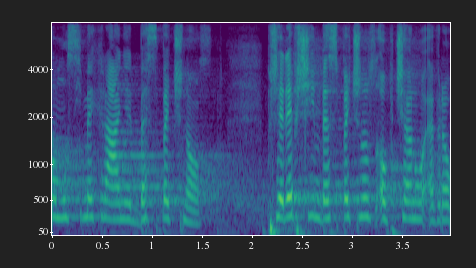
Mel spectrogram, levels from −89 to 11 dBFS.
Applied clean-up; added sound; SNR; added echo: none; none; none; none.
